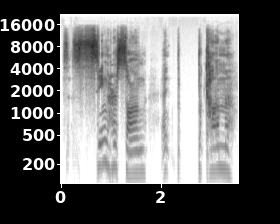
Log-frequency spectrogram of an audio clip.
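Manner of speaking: loud, slow, breaking on the first sounds; straining stutter. Acted. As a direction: fight to force out "sing" and "become". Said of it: "she grimaced".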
